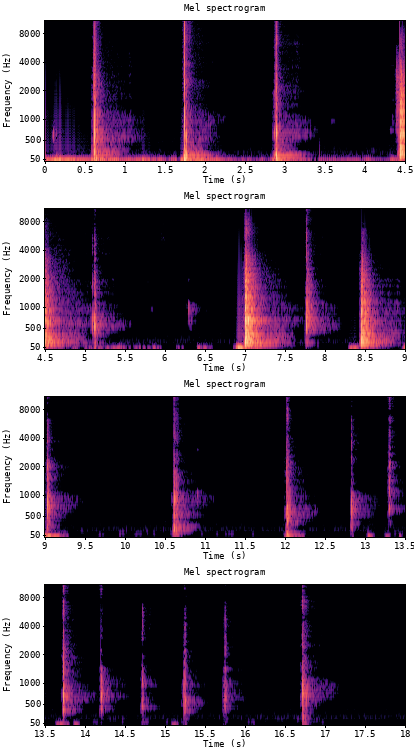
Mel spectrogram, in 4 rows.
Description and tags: ball handling1
Sound of a stress ball contacting with hands.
